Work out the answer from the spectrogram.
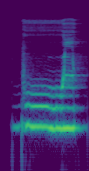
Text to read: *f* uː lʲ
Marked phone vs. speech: incorrect: b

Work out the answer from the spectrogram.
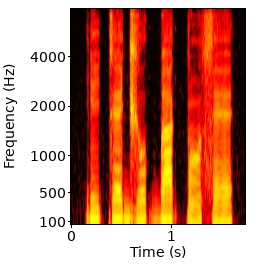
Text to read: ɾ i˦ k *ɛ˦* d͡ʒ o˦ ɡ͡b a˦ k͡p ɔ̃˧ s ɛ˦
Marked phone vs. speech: correct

